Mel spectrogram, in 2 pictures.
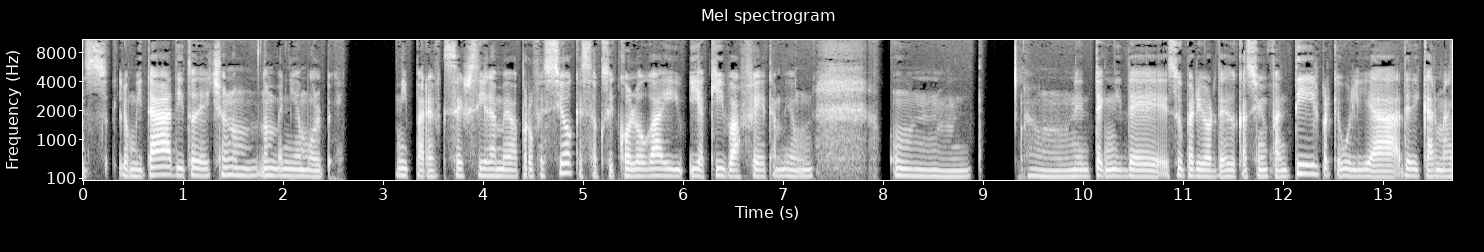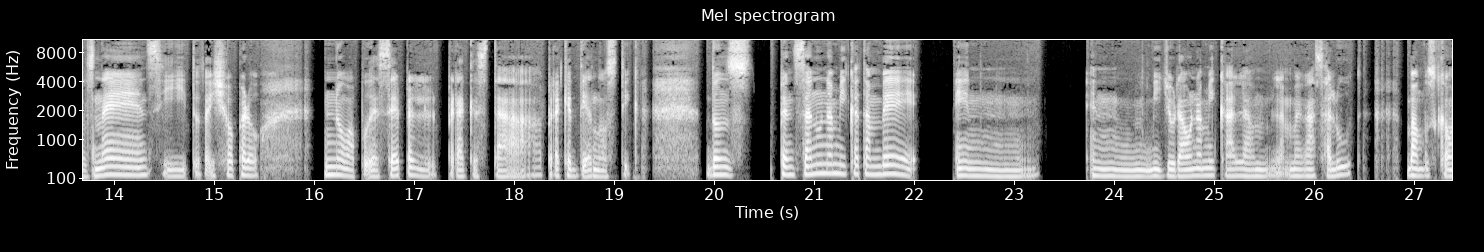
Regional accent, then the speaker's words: Colombia; Catalan is a second language; now in Spain; De Colòmbia.

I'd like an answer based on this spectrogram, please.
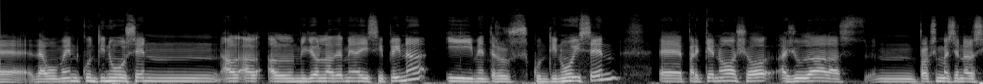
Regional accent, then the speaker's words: La Molina, Catalonia, Spain; Jo sóc de la Molina, però Baqueira també me la sento com a casa.

